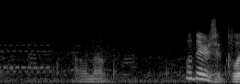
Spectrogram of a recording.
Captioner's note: phone ringing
